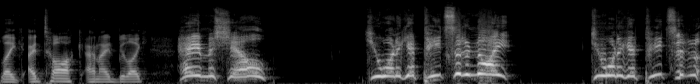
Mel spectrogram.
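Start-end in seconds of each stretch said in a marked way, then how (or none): 1.8-6.8 shrill, very high, loud cartoon character voice. Recalling how a throat problem made him sound, addressing Michelle in a Rick and Morty character voice. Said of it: "I genuinely sounded like a Rick and Morty character".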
